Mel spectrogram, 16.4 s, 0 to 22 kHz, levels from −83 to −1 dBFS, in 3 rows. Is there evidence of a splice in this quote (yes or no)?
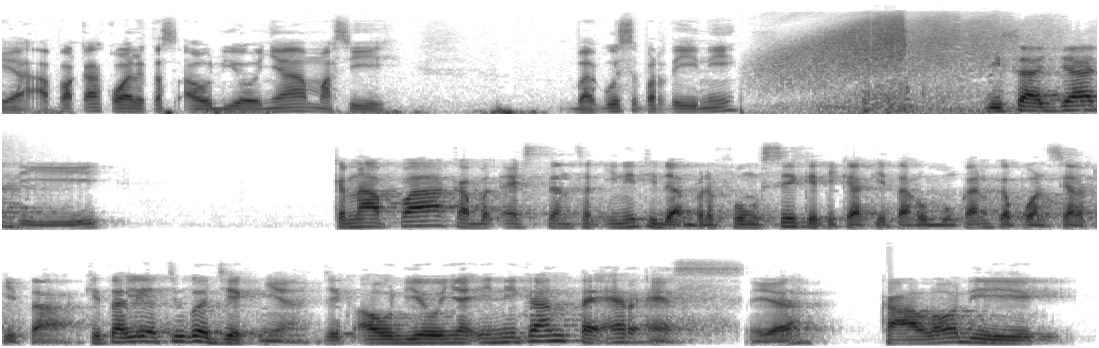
yes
